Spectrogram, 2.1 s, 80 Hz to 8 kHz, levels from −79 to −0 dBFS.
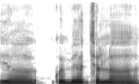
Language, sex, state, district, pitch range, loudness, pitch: Hindi, male, Bihar, Samastipur, 120-130 Hz, -16 LUFS, 125 Hz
